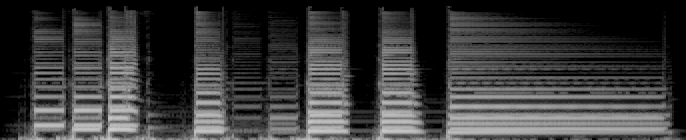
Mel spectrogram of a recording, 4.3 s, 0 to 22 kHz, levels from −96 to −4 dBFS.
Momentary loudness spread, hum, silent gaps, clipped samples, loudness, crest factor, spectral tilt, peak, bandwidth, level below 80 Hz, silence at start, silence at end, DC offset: 9 LU; none; none; under 0.1%; -29 LUFS; 20 dB; -4.5 dB/octave; -10 dBFS; 17.5 kHz; -46 dBFS; 0.1 s; 0.1 s; under 0.1%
